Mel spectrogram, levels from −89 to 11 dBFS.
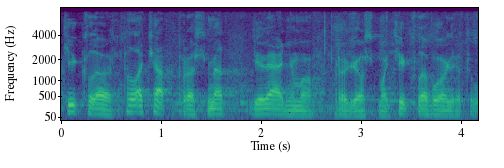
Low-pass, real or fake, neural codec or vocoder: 7.2 kHz; real; none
